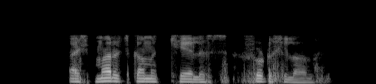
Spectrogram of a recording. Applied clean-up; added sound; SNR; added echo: neural mask model Resemble Enhance denoiser.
